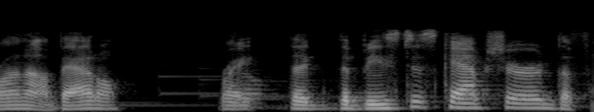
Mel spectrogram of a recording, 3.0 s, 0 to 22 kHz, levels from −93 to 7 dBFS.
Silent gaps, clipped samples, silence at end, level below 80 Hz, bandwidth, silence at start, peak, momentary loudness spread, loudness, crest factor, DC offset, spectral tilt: none; under 0.1%; 0.1 s; -78 dBFS; 7.6 kHz; 0 s; -18 dBFS; 8 LU; -36 LUFS; 18 dB; under 0.1%; -5.5 dB/octave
